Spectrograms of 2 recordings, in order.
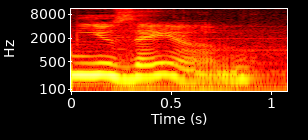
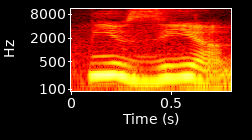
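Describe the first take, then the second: First: The word is said in a Southern US way. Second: The word is said in a general, non-Southern way. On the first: The speaker calls it right. "I say things as a fucking southerner" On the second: The speaker calls it wrong. "It's not museum"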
